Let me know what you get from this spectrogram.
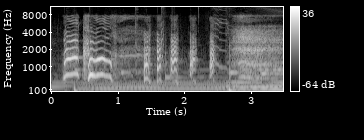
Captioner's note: laughter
